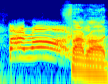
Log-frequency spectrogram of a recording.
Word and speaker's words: Farage: It's Farage. Pronounce it the British way, please.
